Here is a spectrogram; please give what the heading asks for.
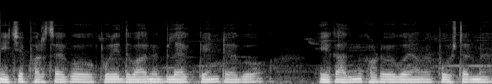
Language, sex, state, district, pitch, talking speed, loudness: Hindi, male, Uttar Pradesh, Jalaun, 115 Hz, 195 wpm, -13 LUFS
